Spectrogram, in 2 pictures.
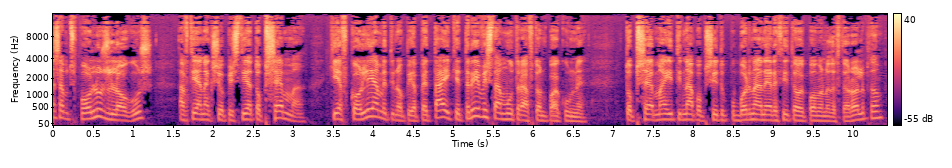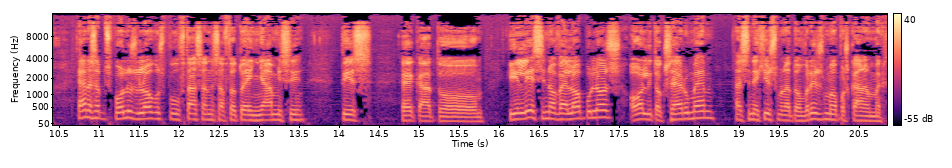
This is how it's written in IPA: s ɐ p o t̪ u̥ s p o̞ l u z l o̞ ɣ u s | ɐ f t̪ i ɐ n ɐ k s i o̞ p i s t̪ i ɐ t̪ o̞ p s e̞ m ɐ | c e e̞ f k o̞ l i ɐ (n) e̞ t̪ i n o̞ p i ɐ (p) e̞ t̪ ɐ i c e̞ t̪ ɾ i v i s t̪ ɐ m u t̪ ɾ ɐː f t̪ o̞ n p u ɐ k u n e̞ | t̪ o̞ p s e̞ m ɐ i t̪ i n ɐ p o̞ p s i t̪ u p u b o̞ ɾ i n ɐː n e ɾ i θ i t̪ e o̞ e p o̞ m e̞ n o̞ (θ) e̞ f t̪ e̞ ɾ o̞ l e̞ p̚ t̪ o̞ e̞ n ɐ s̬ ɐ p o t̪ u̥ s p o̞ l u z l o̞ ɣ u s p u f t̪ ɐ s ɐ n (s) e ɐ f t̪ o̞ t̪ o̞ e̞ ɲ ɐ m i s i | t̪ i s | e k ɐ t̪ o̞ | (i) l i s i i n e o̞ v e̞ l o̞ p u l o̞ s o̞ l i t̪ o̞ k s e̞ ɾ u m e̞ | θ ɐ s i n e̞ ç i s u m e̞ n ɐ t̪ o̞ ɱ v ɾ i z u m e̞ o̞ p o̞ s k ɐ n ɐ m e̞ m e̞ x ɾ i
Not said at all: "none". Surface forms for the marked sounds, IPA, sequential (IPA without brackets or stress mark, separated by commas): m, p, ð, s, i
